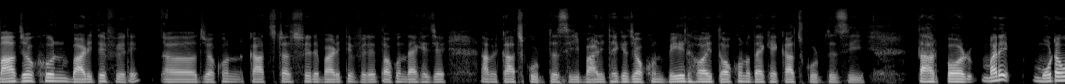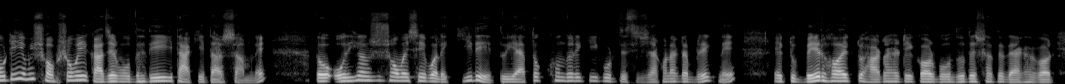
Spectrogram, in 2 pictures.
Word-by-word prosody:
মা 130 +1 +9 0.2
যখন 155 +1 +3 0.2
বাড়িতে 120 +4 +3
ফেরে, 120 0 -4 0.3
আ - - +1 0.3
যখন 120 +3 -4 0.2
কাজ-টাজ 120 +2 -1
সেরে 135 -3 -2
বাড়িতে 115 +3 -1
ফেরে, 115 0 -3
তখন 115 +3 -1
দেখে 115 +1 -1
যে 120 - 0 0.4
আমি 120 0 -3
কাজ 120 -1 +2
করতেছি। 115 0 -4 0.2
বাড়ি 115 +2 0
থেকে 125 +1 -1
যখন 125 +1 -1
বের 135 +2 +4
হয় 130 -1 +4
তখনও 130 +3 0
দেখে 125 +1 -1
কাজ 115 -2 +2
করতেছি। 110 0 -6 0.7
তারপর, 130 0 +6 0.3
মানে 180 +6 +9 0.4
মোটামুটি 185 +8 +5
আমি 250 - +1
সবসময়ই 185 +5 +2
কাজের 135 +2 +5
মধ্য 130 0 -4
দিয়েই 160 +1 +3
থাকি 120 - -1
তার 105 -3 -1
সামনে। 95 -1 -7 0.6
তো 155 - +7 0.2
অধিকাংশ 185 +4 +2 0.2
সময় 170 -1 +3
সে 170 - 0
বলে, 125 -5 +2
"কিরে 180 -1 +1
তুই 120 - -3
এতক্ষণ 175 +6 -7
ধরে 165 -1 -1
কি 170 - -6
করতেছিস? 120 -9 -7
এখন 130 +5 -8
একটা 130 0 -2
ব্রেক 155 +7 -1
নে, - - -2 0.5
একটু 135 +2 -2
বের 165 +7 +8
হ, 160 - +2
একটু 155 +1 -4
হাঁটাহাঁটি 135 +3 -1
কর, 125 -1 +5
বন্ধুদের 125 +3 -1
সাথে 130 0 -4
দেখা 115 +2 -3
কর। 110 0 +2
130 Hz, 170 wpm, -24 LUFS, 115-155 Hz, 0.7 s, মা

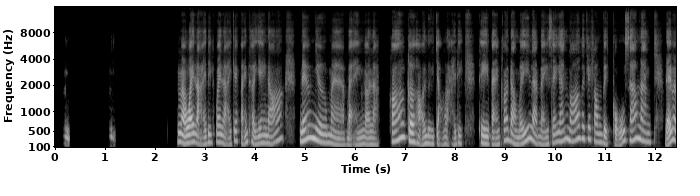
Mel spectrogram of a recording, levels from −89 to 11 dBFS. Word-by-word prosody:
Ừm. - - -5 0.8
Ừm. - - -12 1.2
Nhưng 230 - +2
mà 205 - +6
quay 205 +3 +8
lại 170 -4 -1
đi, 205 - -1
quay 215 +1 0
lại 165 -4 -3
cái 245 +4 -2
khoảng 205 - -2
thời 195 -9 -3
gian 195 +1 0
đó, 235 - -2 0.3
nếu 270 +7 +5
như 245 -10 +4
mà 160 -7 -2
bạn, 150 +2 -3
gọi 160 -1 -1
là, 155 -1 -4 0.2
có 280 +9 +3
cơ 235 -3 +7
hội 200 -5 -1
lựa 180 -2 -1
chọn 165 +3 -4
lại 165 -1 -7
đi 185 0 -6 0.3
thì 185 -3 +2
bạn 165 -1 -3
có 265 +6 0
đồng 205 -9 0
ý 225 - +2
là 265 -10 +1
bạn 170 -1 -4
sẽ 205 +5 -3
gắn 255 +6 0
bó 265 +4 +1
với 305 -1 -1
cái 295 -1 -3
phông 220 -2 -1
việc 180 -3 -1
cũ 250 - -1
6 270 +3 +1
năm 250 -7 0 0.3
để 230 - +6
mà 270 0 +3
205 Hz, 220 wpm, -23 LUFS, 175-250 Hz, 1.2 s, quay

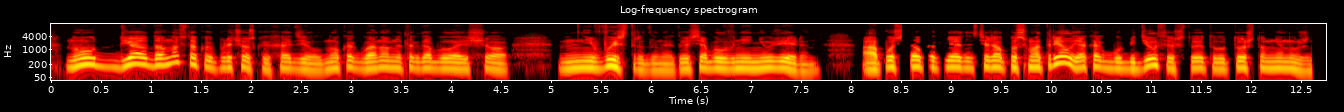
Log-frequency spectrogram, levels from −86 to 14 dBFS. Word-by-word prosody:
Ну, 190 +7 +4 0.2
я 200 +4 +6
давно 185 +7 +1
с 245 - -14
такой 160 -9 -1
причёской 135 -3 -4
ходил, 120 -4 -3
но 130 +2 -3
как 145 -3 -4
бы 130 +1 +3
она 145 +2 -1
мне 140 -1 -3
тогда 135 -1 -2
была 125 -1 0
еще 115 -2 -3 0.5
не 135 +3 0
выстраданной, 110 - 0
то 120 - -5
есть 120 +3 -4
я 135 - +2
был 130 0 +2
в 125 - -2
ней 130 0 +1
не 130 +2 0
уверен, 110 -8 0 0.4
а 115 0 +4
после 150 +2 0
того, 155 -3 +4
как 145 0 -3
я 150 -1 +2
этот 135 -2 -2
сериал 150 -2 +2
посмотрел, 150 - +3
я 140 +1 +3
как 150 +1 -1
бы 130 -1 -3
убедился, 130 +4 0
что 135 +4 -6
это 130 -2 -2
вот 120 -1 -4
то, 140 0 +2
что 140 +1 -6
мне 130 0 -1
нужно. 110 -7 -3
135 Hz, 205 wpm, -24 LUFS, 120-150 Hz, 0.5 s, я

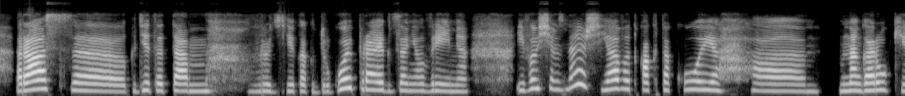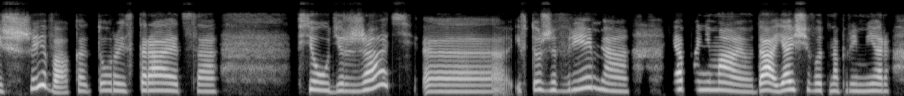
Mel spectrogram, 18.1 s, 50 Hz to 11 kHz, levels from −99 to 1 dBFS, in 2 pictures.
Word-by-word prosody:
раз, 285 +5 +8
э, 235 -4 +3
где-то 240 +1 -2
там 235 -1 +2 0.4
вроде 225 0 -7
как 225 0 -5
другой 250 - +1
проект 275 -6 +2
занял 235 0 -4
время. 225 -2 -3 0.4
И, 250 0 -7
в - - -8
общем, 315 -1 +1
знаешь, 385 +9 -1
я 290 +3 +4
вот 300 -1 -4
как 260 -1 +2
такой, 275 0 -1 0.3
э, 230 -2 0 0.3
многорукий 250 +1 +2
Шива, 315 - +1
который 240 +1 -6
старается 240 -3 -1 0.8
всё 290 - -2
удержать, 265 - -2
э, 215 0 -3
и - - -13
в - - -13
то 275 +1 -4
же 265 0 -2
время 255 -3 -2 0.4
я 285 +1 +2
понимаю, 265 -6 0
да, 255 +4 +7
я 255 +4 +4
еще 280 -1 +1
вот, 245 -1 -7
например, 235 0 -5
245 Hz, 125 wpm, -22 LUFS, 230-270 Hz, 0.8 s, раз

